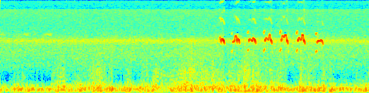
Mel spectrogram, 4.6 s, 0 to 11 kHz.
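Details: At the Hellgate nest, 06/09/2024 at 13:17, an osprey gives a brief flurry of about eight clipped, piercing whistled notes near the end, heard over a constant heavy background rumble of wind.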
